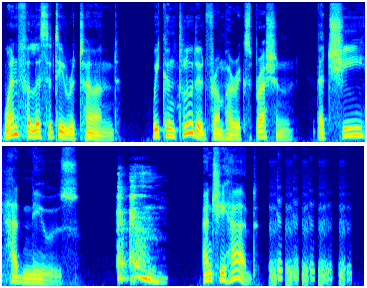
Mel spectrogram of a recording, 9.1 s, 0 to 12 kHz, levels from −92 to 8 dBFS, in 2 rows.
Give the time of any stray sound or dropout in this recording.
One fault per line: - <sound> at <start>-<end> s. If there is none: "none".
- throat clearing at 6.0-6.6 s
- laugh at 7.9-8.9 s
